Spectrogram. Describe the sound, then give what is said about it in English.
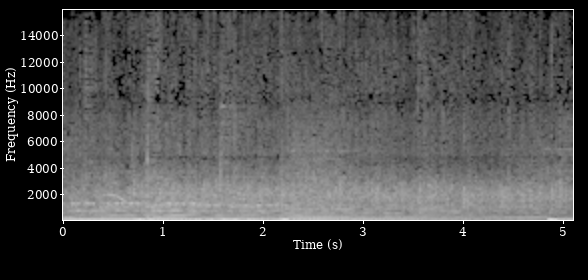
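An audience claps hands steadily in praise for several seconds, a dense, continuous wash of applause filling the room, with a low sustained musical tone humming underneath. “Clap your hands.”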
